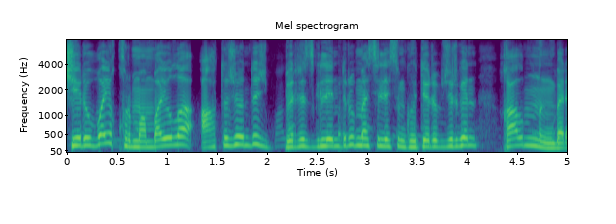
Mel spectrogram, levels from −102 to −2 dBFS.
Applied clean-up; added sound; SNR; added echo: neural separator model SepFormer DNS4.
